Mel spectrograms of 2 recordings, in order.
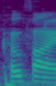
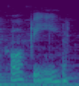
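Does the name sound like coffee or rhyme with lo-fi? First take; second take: lo-fi; coffee. First: It is said rhyming with lo-fi. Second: It is said like the word coffee. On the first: Few people say it this way. "Because it looks like lo-fi" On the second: Most people say it this way. "the majority of people call it"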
